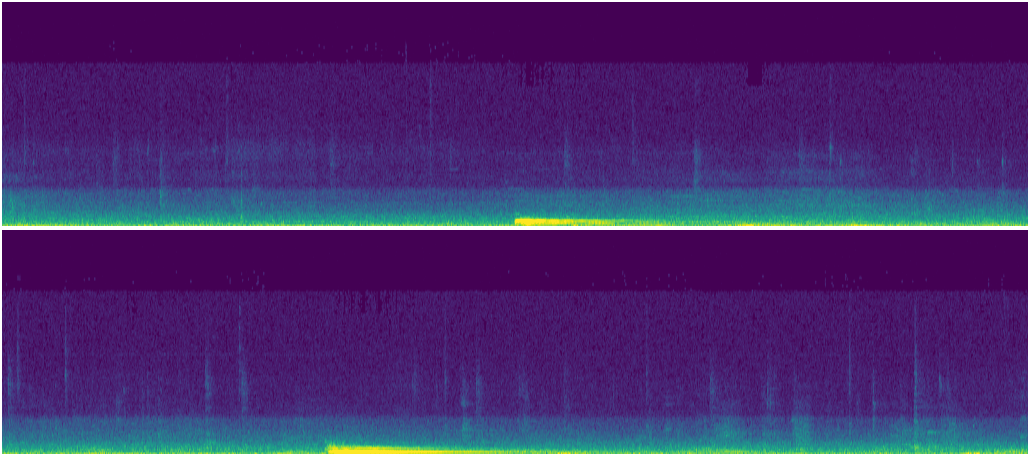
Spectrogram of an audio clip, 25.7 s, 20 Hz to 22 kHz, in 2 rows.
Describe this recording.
New Year temple bells and fireworks, beginning just before 1 January 2015. The recording was trimmed with Audacity on CentOS (Linux). No other processing was done. Max amplitude -2.2dB was preserved as-is from the recorder.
